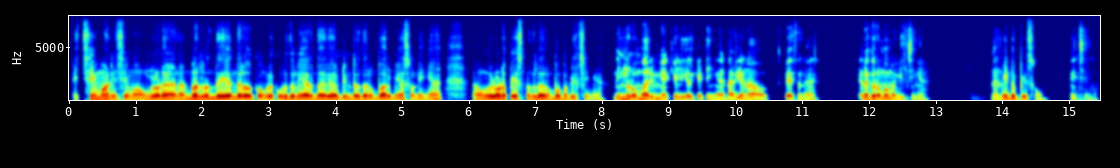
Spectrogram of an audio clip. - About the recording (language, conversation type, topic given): Tamil, podcast, காலத்தால் தொடர்பு துண்டான பழைய நண்பரை மீண்டும் எப்படித் தொடர்பு கொண்டு நட்பை மீள உருவாக்கலாம்?
- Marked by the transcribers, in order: none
